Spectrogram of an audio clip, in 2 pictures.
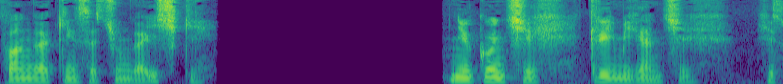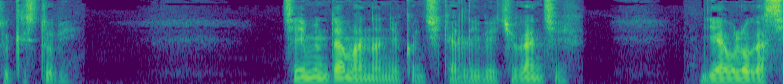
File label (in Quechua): good news quichua de calderon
